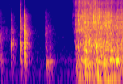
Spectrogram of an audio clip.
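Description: A few sharp clicks and knocks as a plastic bottle is handled, then about one and a half seconds in, water starts pouring steadily from the bottle into a plastic bucket.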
